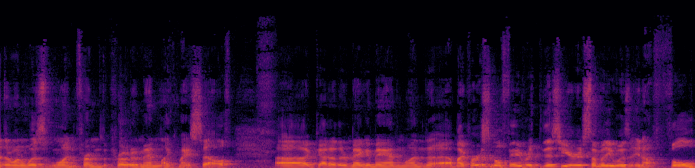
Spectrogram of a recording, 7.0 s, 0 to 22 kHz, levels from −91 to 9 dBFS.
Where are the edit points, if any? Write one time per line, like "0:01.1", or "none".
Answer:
none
